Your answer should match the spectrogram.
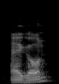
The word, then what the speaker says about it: Egon: So we've got an Extreme Ghostbusters Egon. Yes, I know it's Egon. I'm going to keep saying it wrong because I find it funny. Egon, like egg on toast.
